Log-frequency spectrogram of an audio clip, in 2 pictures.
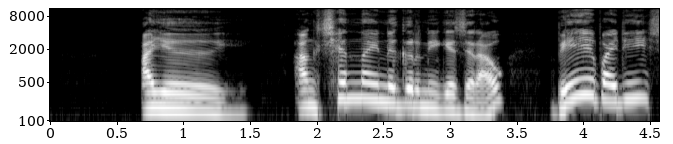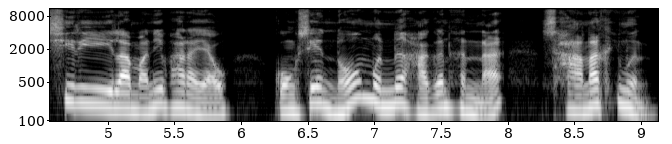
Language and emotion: Bodo, surprised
